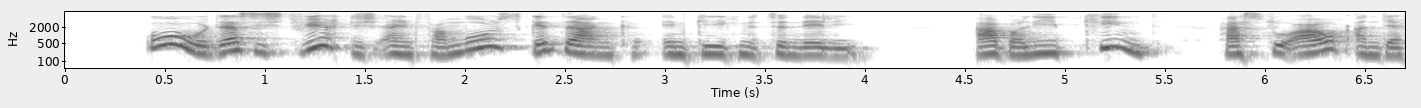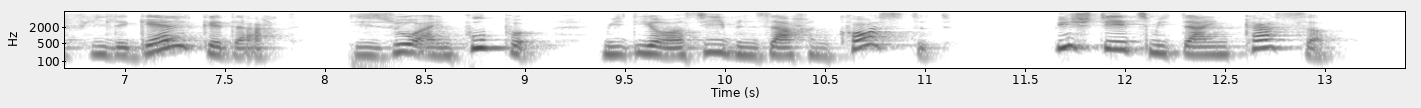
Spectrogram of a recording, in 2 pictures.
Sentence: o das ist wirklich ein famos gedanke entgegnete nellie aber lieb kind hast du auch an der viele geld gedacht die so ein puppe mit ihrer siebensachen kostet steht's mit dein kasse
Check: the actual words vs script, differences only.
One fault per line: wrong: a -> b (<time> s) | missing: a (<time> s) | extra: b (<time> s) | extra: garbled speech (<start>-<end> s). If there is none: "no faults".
extra: wie (11.6 s)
